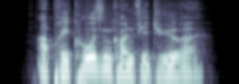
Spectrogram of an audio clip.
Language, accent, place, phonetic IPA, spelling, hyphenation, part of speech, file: German, Germany, Berlin, [apʀiˈkoːzn̩kɔnfiˌtyːʀə], Aprikosenkonfitüre, Ap‧ri‧ko‧sen‧kon‧fi‧tü‧re, noun, De-Aprikosenkonfitüre.ogg
- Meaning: apricot confiture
